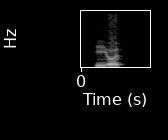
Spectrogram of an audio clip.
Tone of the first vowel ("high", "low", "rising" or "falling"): rising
